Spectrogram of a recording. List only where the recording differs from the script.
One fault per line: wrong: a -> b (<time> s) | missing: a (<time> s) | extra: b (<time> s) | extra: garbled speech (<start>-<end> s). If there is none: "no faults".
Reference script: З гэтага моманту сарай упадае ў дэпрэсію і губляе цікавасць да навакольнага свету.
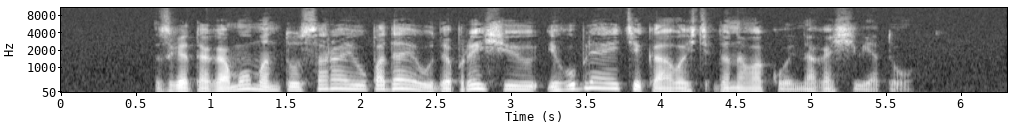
no faults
